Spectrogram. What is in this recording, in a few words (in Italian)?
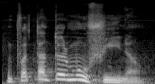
"muffino", crespinese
